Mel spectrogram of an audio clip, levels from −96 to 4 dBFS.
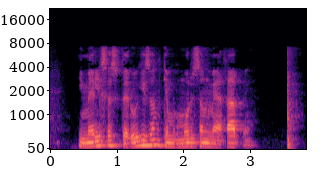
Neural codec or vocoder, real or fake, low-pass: none; real; 7.2 kHz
